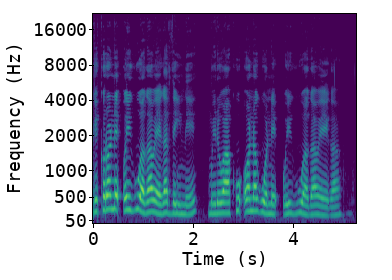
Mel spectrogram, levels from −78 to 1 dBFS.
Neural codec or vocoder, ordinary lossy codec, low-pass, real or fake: none; none; none; real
